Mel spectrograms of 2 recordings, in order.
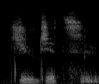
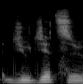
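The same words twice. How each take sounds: First: The first syllable is stressed too heavily. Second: The first syllable has normal, light stress. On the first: The speaker calls it wrong. "too much emphasis on the first syllable" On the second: The speaker calls it right. "Said it right that time, buddy"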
